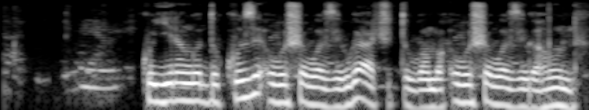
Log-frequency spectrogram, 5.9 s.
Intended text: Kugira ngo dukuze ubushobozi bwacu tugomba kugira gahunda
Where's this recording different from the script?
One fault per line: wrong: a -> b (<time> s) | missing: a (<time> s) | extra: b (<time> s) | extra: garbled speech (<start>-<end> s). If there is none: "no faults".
wrong: kugira -> ubushobozi (4.6 s)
